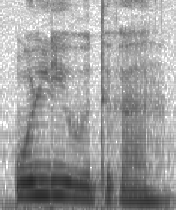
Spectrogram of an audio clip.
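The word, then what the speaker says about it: Hollywood: 피오니 아 올리우드 아 이게 불어 발음으로 할리우드가 올리우드 되는데요 조금 웃기긴 하지만 아무튼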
